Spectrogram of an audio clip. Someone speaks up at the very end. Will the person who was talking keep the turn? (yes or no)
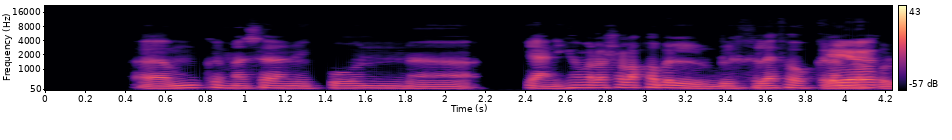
no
